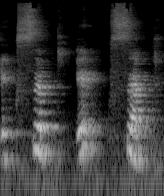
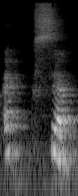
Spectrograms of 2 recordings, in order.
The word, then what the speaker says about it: except: clear second is EXCEPT ਹੁਣ ਇਹ word की प्रोनाउंसिएशन भी बिल्कुल सेम है दैट इज एक्सेप्ट या फिर एक्सेप्ट पीछे सेप्ट आएगा ठीक है EX जे आ जाता तो उन्होंने एक्स नहीं पढ़ना एक्सेप्ट ही होएगा स की साउंड आएगी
